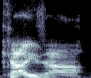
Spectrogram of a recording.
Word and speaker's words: Caesar: No, Origins is basically in that period and Caesar in it. You're saying it wrong. It's Kaiser.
